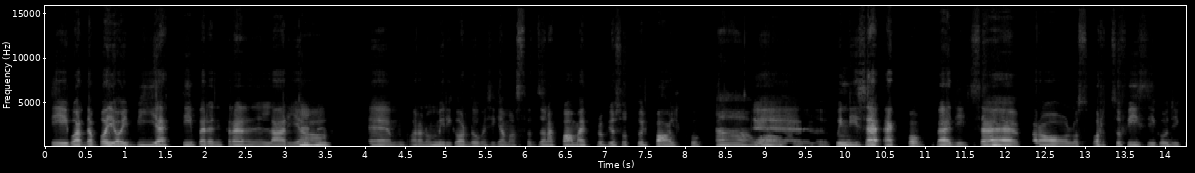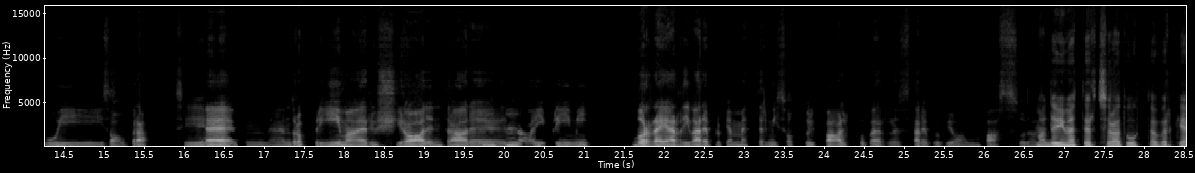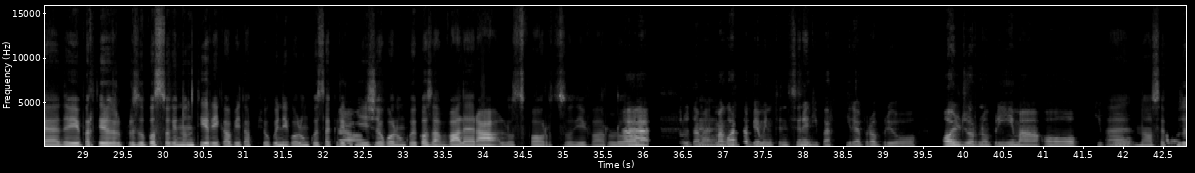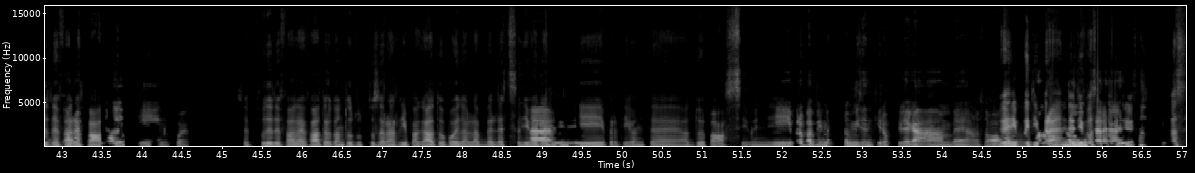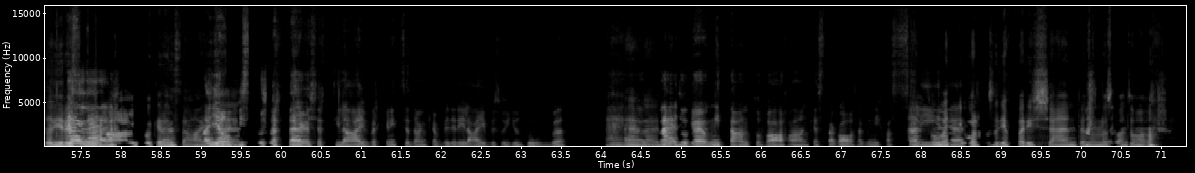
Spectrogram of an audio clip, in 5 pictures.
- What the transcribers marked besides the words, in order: static; other background noise; tapping; distorted speech; "proprio" said as "propio"; drawn out: "cui"; "proprio" said as "propio"; "proprio" said as "propio"; "varrà" said as "valerà"; in English: "live"; in English: "live"; chuckle
- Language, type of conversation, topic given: Italian, unstructured, Cosa preferisci tra un concerto dal vivo e una serata al cinema?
